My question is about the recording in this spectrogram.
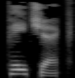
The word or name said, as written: paycheck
